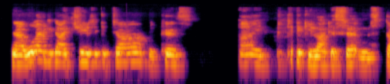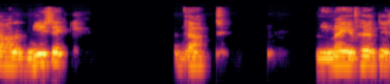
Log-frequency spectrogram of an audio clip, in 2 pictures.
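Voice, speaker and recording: Fairly high-pitched male voice, fairly slow, with ordinary pitch variation and long, frequent pauses. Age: 60s. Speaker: deafblind musician and singer-songwriter. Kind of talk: roundtable talk.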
